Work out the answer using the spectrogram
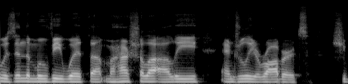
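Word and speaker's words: Myha'la: a apostrophe L A Mahala I imagine is how it pronounce that m y m y h a apostrophe l a hero not Mahalia no because there's no I yeah no m y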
